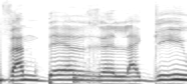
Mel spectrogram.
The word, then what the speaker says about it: Vandelac: Donc, euh, ouais, c'est Est de la France, Flamand, tout ça dans, cette région-là, ils prononcent plus comme Van der Lague, ou en tout cas, l'origine de mon nom de famille se prononcerait plus comme ça, mais ça s'est vraiment plus francisé, euh, comme le français qu'on connaît euh, au fil des générations.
